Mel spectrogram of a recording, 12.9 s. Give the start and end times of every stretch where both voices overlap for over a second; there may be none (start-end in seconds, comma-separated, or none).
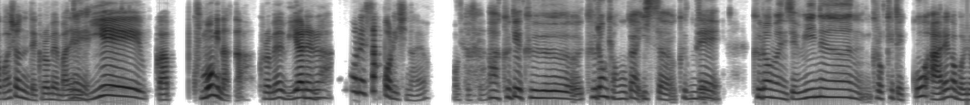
none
